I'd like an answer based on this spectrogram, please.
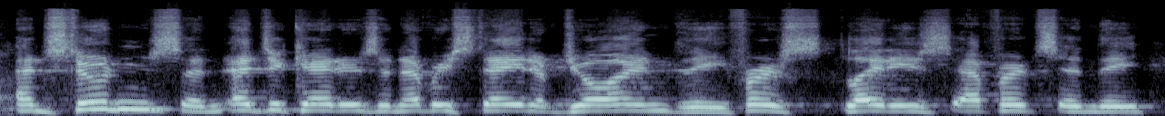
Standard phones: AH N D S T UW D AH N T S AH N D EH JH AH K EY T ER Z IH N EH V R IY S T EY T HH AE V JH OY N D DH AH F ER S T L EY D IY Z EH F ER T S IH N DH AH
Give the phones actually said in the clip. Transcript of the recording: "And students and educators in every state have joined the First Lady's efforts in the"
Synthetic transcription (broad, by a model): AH N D S T UW D N T S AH N EH JH AH K EY T ER Z IH N EH V R IY S T EY T HH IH V JH OY N DH AH F ER S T L EY D IY Z EH F ER T S IH N DH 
